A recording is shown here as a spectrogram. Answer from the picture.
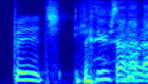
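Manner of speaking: half-hearted sassy diss; weak mock sass. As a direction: toss it off with weak attitude. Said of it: "that was the weakest".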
